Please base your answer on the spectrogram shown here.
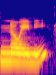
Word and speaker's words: Noemie: My name is Noemi, and it's spelled Noemie, because female names have a silent E at the end.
